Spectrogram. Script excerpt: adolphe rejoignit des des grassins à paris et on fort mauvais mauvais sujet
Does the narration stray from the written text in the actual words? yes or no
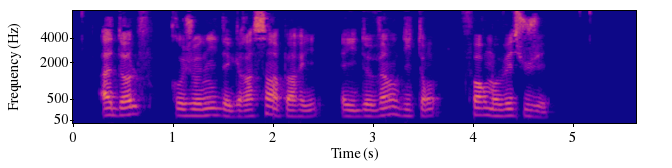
yes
